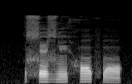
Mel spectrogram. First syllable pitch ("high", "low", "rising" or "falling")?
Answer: low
